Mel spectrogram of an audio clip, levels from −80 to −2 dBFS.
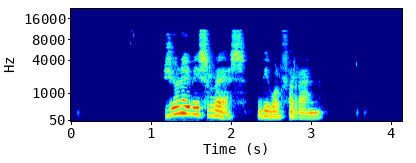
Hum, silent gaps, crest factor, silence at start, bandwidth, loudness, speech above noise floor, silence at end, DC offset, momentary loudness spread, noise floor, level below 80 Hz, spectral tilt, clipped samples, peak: none; none; 18 dB; 1.15 s; 11.5 kHz; -24 LUFS; over 67 dB; 1 s; under 0.1%; 12 LU; under -90 dBFS; -74 dBFS; -5 dB/octave; under 0.1%; -8 dBFS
